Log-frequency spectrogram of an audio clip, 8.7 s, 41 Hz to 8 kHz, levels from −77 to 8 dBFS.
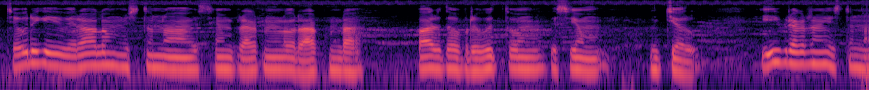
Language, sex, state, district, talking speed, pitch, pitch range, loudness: Telugu, male, Andhra Pradesh, Srikakulam, 90 wpm, 145 Hz, 135-160 Hz, -26 LUFS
